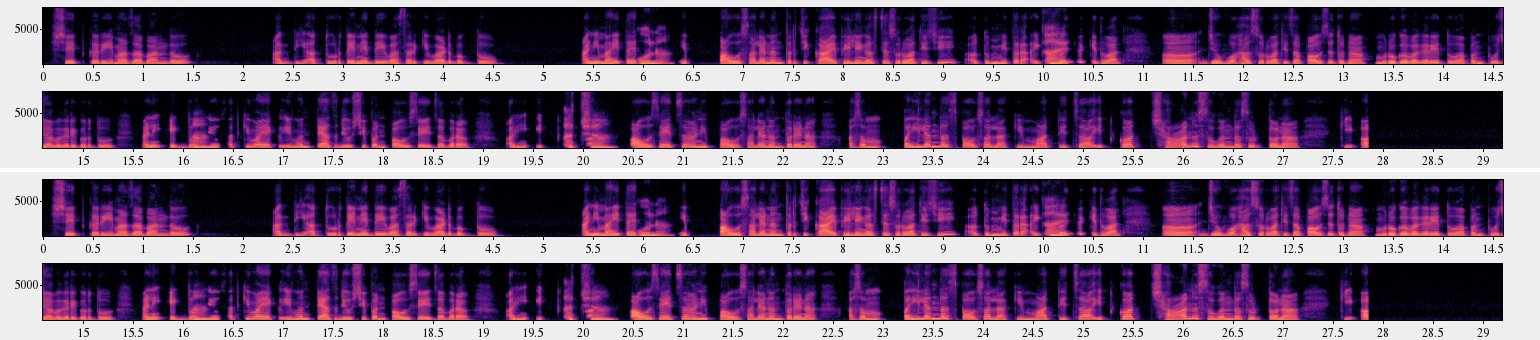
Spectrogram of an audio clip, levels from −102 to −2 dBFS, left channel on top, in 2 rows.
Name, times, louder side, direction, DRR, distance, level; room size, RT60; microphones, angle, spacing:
voice 1, 0.1-1.5 2.3-4.6 5.4-6.0 6.4-6.5 6.8-10.8 11.2-15.3 15.6-16.4 16.6-18.9 19.2-19.5 20.0-20.1 20.5-22.3 22.7-27.2 27.6-27.9, right 1 dB, 20° right, 4.1 m, -32 dB
voice 2, 6.0-6.3 10.0-10.3 16.1-16.3 19.8-20.3, equal, 15° left, 4.6 m, -31 dB
open air
head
